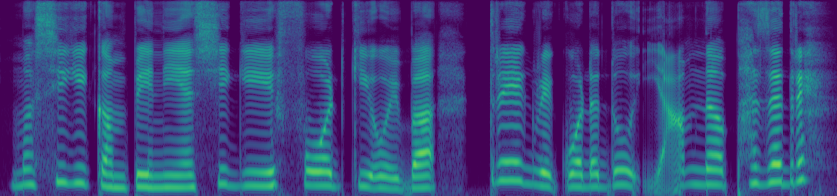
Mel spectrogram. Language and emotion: Manipuri, disgusted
